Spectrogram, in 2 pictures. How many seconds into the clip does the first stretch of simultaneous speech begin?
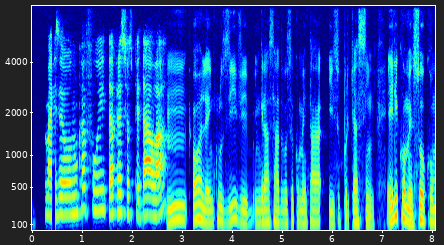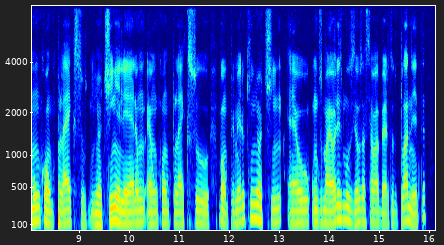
none

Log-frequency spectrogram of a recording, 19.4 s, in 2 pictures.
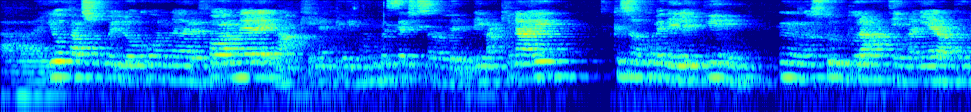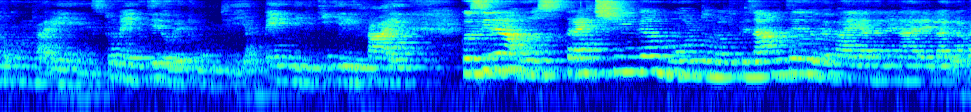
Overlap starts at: none

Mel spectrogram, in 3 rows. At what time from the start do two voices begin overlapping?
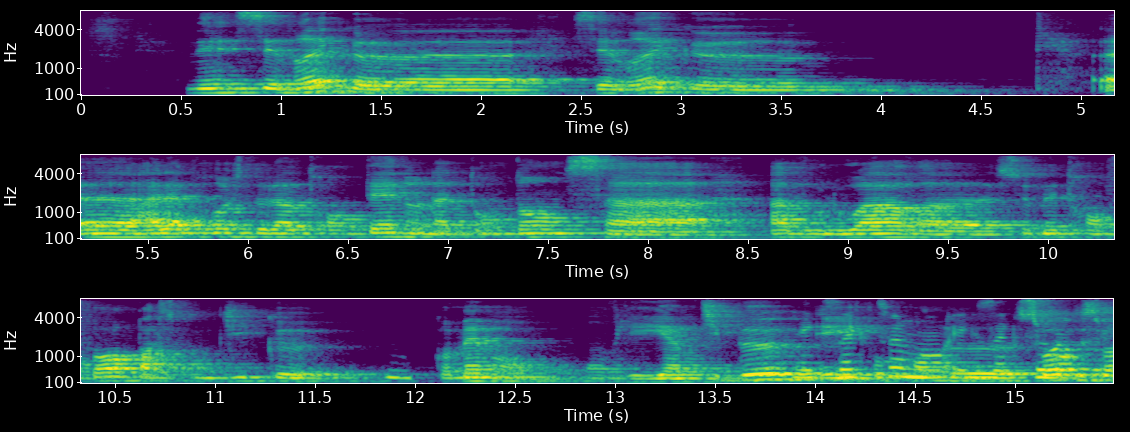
13.9 s

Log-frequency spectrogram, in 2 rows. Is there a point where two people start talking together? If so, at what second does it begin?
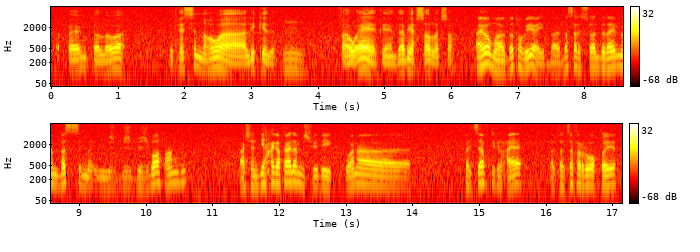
none

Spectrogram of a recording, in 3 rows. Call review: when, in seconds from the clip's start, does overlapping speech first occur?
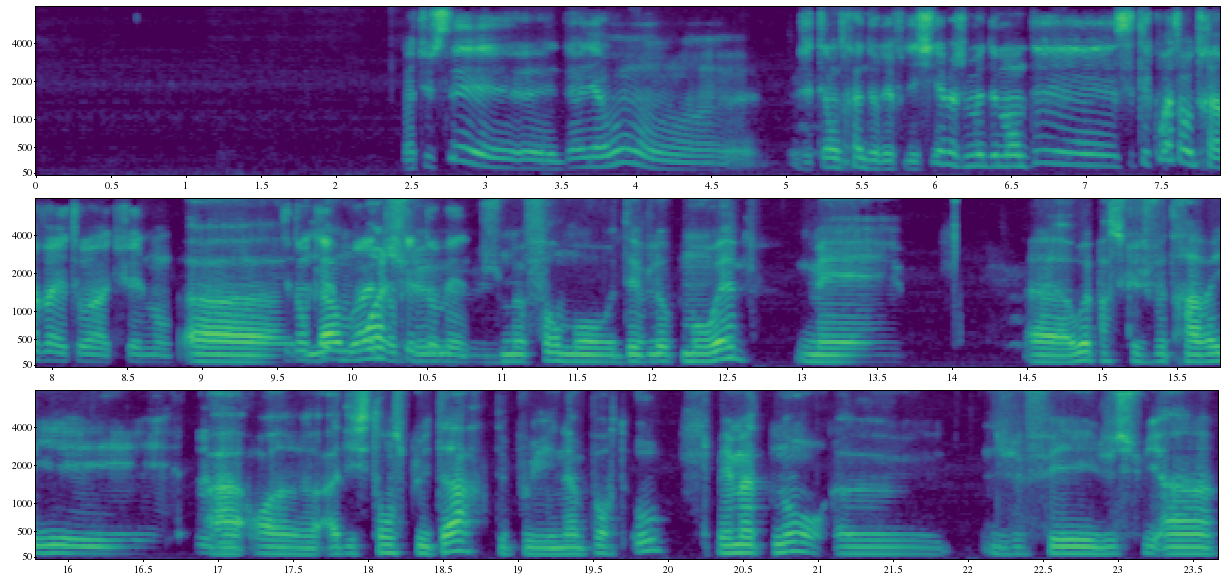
9.5 s

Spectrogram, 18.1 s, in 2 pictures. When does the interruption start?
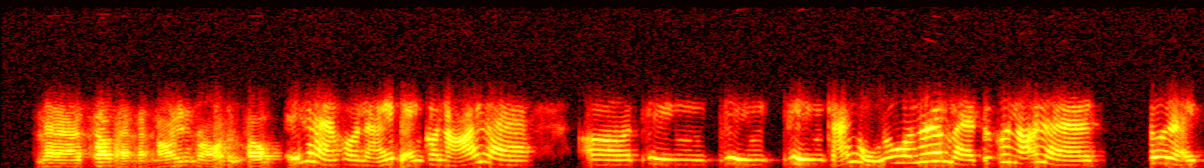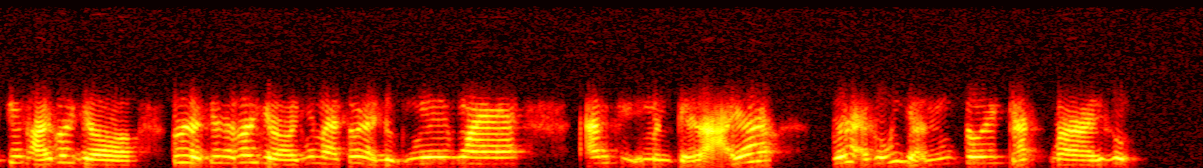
none

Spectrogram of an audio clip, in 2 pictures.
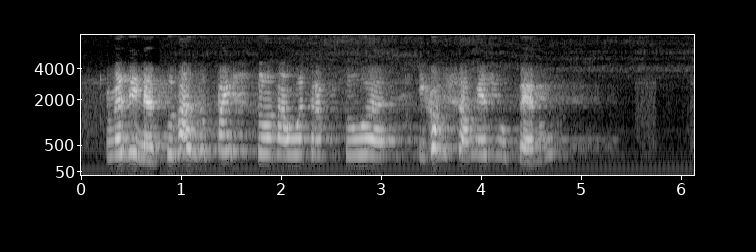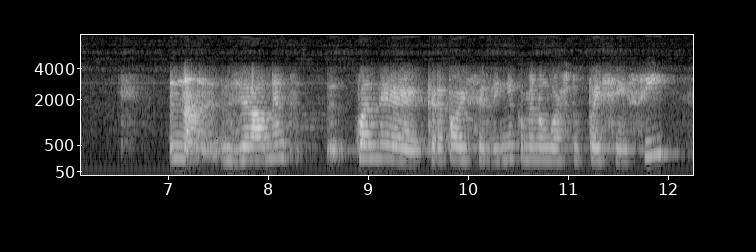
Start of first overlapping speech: none

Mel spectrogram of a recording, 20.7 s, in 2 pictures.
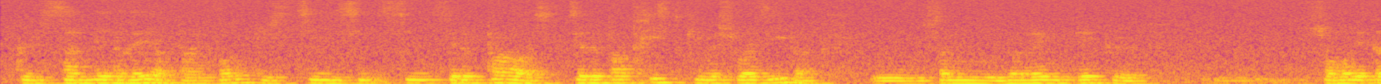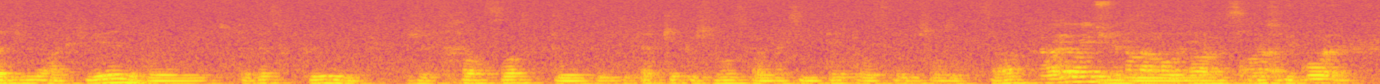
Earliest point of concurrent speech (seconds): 18.6 s

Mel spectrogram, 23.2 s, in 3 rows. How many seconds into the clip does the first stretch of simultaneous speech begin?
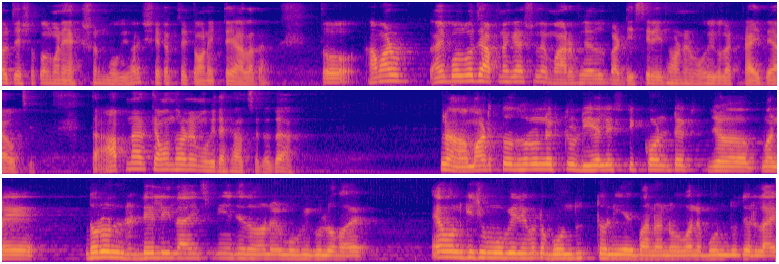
none

